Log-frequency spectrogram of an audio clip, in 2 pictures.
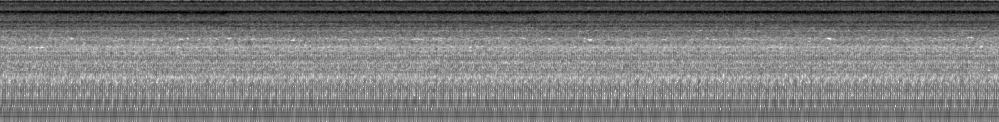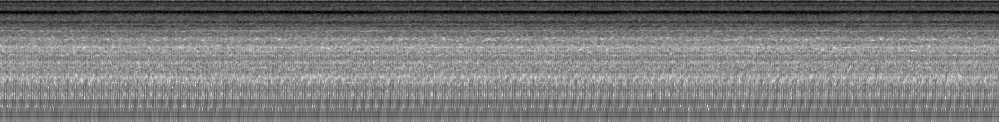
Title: NEBULIZER sound FOR BABY, white noise TO SLEEP CALMLY all night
